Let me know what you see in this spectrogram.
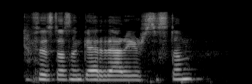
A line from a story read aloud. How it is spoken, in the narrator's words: He growled, right against Tony's jugular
